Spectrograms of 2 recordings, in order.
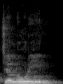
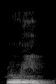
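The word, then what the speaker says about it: chlorine: जब आप क्लोरीन पढ़ते हैं सो इट इज नॉट चलोरीन, मतलब एच इज साइलेंट, और H silent is ऑन the basis of pronunciation. First और सेकंड लेटर कौन होंगे, क्लोरीन।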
